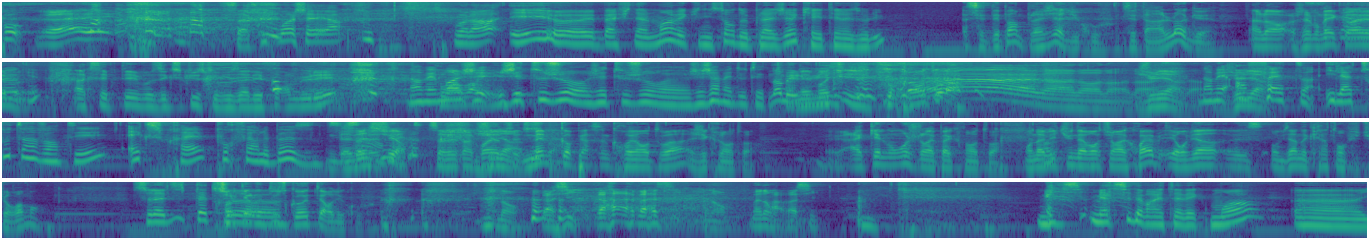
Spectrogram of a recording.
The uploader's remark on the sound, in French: Une aventure Game of Rôles dans le monde de l'édition enregistré en public à la BPI à Paris. Diffusé en direct sur Twitch et retransmis ici en podcast.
